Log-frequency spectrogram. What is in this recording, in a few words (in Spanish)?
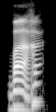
Barra en portugues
